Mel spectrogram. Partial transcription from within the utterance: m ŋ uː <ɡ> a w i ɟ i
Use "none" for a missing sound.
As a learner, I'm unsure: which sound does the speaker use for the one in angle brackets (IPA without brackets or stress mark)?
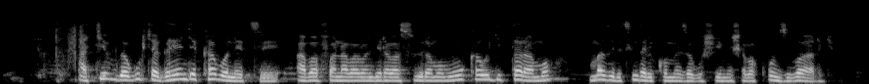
k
